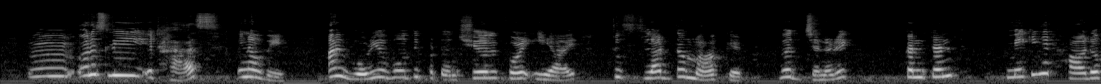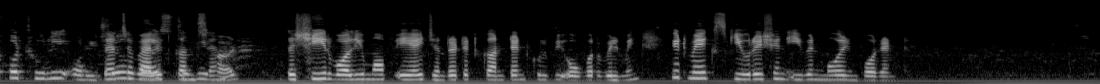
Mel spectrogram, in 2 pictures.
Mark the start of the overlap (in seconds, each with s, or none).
12.1 s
